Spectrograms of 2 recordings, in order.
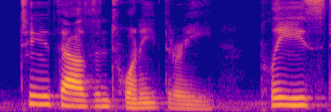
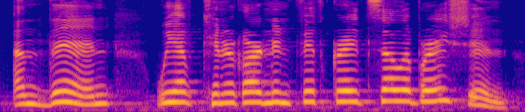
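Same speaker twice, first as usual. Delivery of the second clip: ordinary talk, nothing marked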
